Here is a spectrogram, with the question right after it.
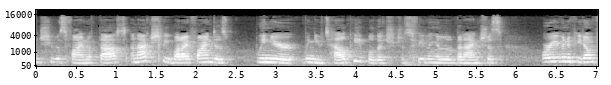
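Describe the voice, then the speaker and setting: A woman with a medium pitch speaks at a fairly quick pace. Noticeable background noise and audible room echo fill the recording. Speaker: confidence workshop presenter. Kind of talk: educational talk. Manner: fast.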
